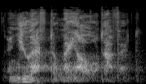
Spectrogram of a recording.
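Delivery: sudden unvoiced hush after the rope line; whisper. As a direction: drop to a breathy secret. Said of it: "sudden whisper in sermon".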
